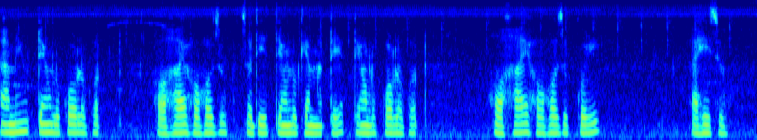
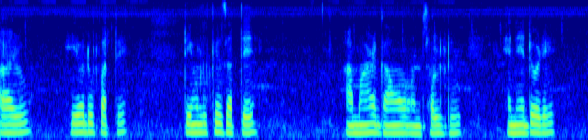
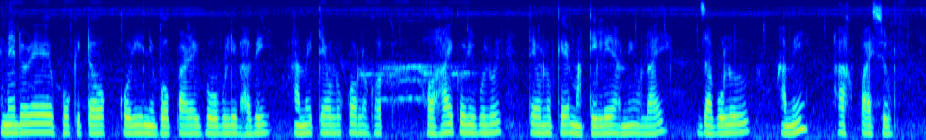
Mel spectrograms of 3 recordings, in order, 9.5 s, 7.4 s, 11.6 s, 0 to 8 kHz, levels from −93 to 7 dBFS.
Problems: low volume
